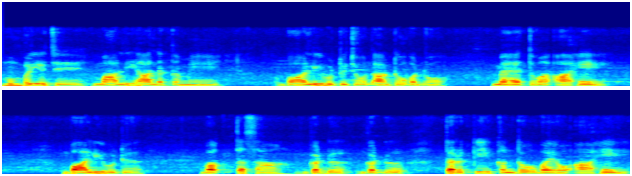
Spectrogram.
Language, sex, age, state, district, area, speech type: Sindhi, female, 60+, Maharashtra, Mumbai Suburban, urban, spontaneous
